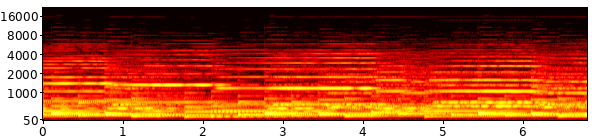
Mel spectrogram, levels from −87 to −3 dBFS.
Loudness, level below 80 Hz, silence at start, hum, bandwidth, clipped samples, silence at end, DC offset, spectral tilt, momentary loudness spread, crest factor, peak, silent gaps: -22 LUFS; -74 dBFS; 0 s; none; 8.6 kHz; under 0.1%; 0 s; under 0.1%; -6.5 dB/octave; 5 LU; 14 dB; -8 dBFS; none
